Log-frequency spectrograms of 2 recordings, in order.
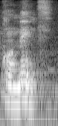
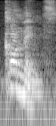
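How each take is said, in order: First: The stress is on the second syllable. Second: The stress is on the first syllable. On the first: The speaker calls it wrong. "You don't comment" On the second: The speaker calls it right. "You comment on something"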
